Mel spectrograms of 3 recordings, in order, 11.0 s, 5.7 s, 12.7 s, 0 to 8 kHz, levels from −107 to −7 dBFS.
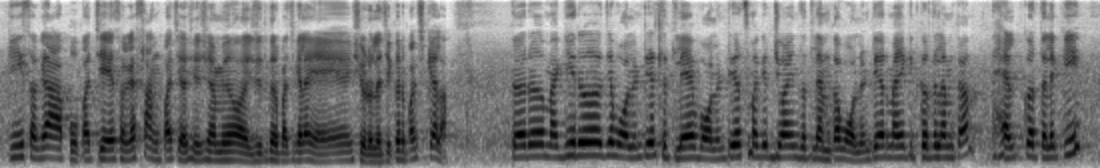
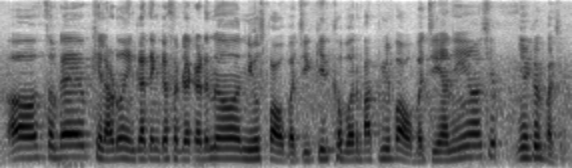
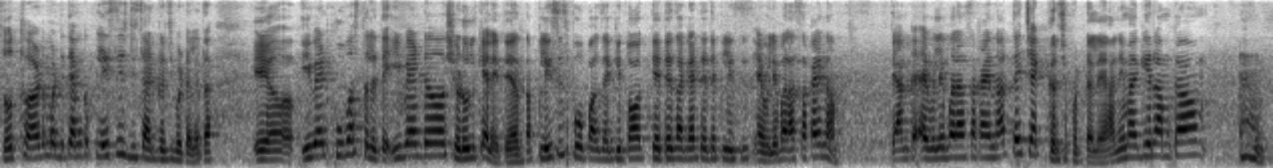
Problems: background sounds at intervals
